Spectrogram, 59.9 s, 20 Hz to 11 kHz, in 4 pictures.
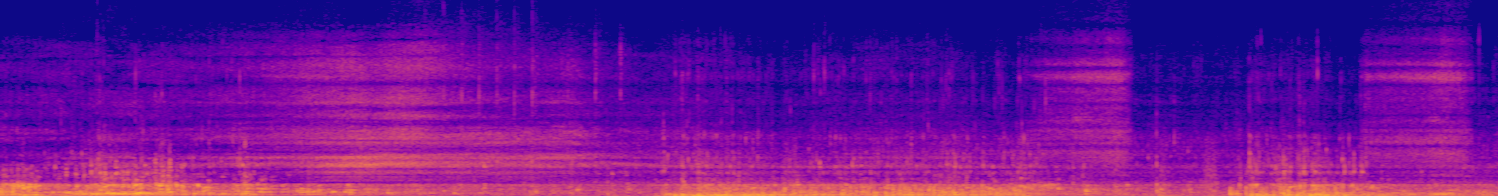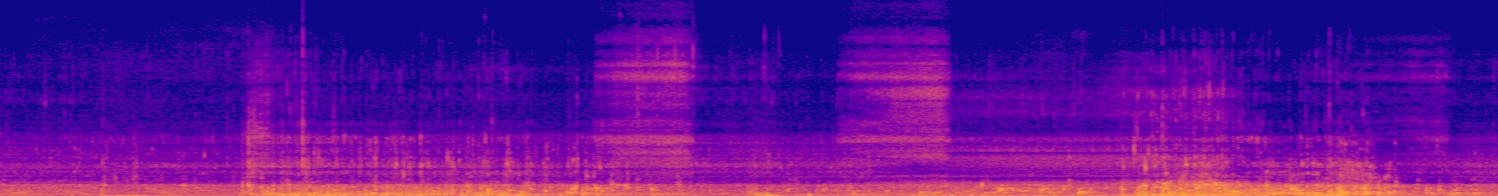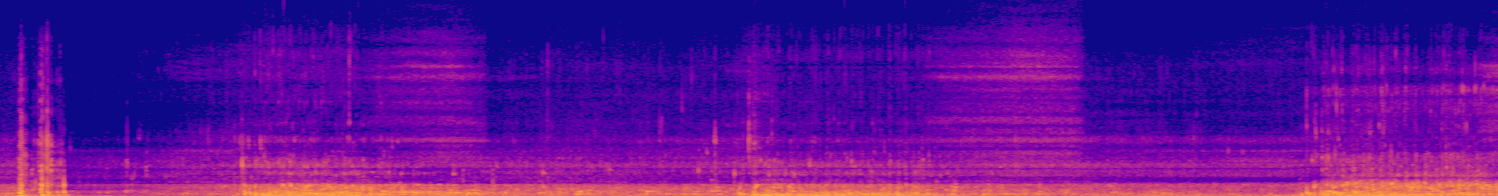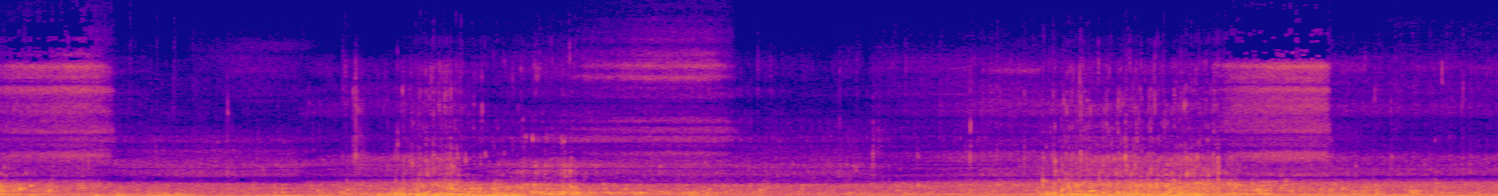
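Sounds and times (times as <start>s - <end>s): exhaled bubbles rumbling underwater: 0.0s - 59.9s
regulator inhalation hiss: 2.3s - 6.6s, 10.3s - 11.5s, 13.6s - 15.0s, 20.9s - 22.2s, 23.4s - 24.6s, 29.0s - 29.6s, 33.8s - 35.0s, 39.2s - 41.0s, 44.8s - 46.2s, 50.7s - 52.4s, 57.0s - 58.5s.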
